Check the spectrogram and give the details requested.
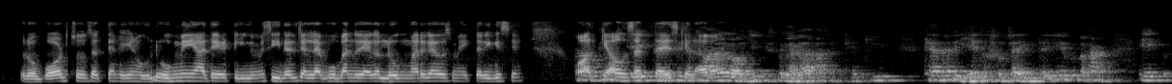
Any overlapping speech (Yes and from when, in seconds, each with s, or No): Yes, from 5.8 s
